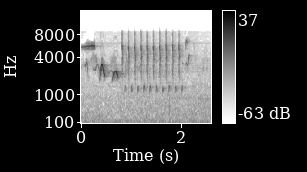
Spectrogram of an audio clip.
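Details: Nightingale (sikatan londo) phrase: a high thin whistle and looping slurred notes, then a rapid even series of about a dozen sharp repeated clicks.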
